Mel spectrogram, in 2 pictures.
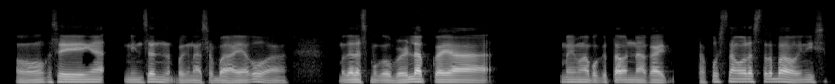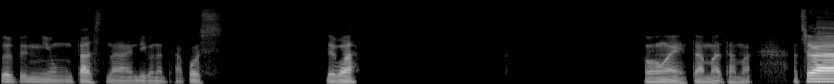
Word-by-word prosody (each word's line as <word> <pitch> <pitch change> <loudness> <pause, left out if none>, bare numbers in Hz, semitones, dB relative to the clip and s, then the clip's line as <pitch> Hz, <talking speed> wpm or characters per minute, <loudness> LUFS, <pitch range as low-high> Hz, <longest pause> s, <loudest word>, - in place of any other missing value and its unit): Oo, 100 +2 -1
kasi 110 +2 -3 0.3
nga 115 - +2 0.2
minsan 105 +1 -1
'pag 95 -1 -4
na 95 - -2
sa 95 +2 -6
bahay 95 0 +2
ako, 120 -4 0
ah, 90 -2 -5 0.5
madalas 105 +1 +2
mag-overlap 105 +4 +3
kaya 105 -3 +5 0.7
may 115 +1 -4
mga 110 -1 0
pagkataon 105 0 +1
na 100 - +1
kahit 100 0 +1 0.2
tapos 115 +6 -6
na 135 -1 +2
oras 130 -1 +2
trabaho 125 -4 +4
iniisip 110 +4 -6
ko 110 -3 -4
pa 100 - -9
rin 105 0 -7
yung 95 0 -10
task 95 +1 -2
na 90 -3 -8
hindi 90 0 -9
ko 85 - -9
natapos. 85 +4 -9 1.1
'Di 95 - -2
ba? 95 0 +2 2.9
Oo 100 - -2
nga, 105 - 0
eh, 85 - -9
tama, 90 0 -4
tama. 85 -1 -8 0.5
At - - -11
saka 135 -1 +11
100 Hz, 145 wpm, -24 LUFS, 95-110 Hz, 2.9 s, saka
